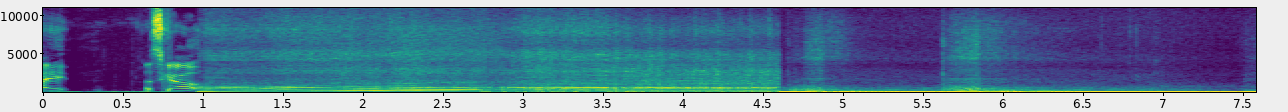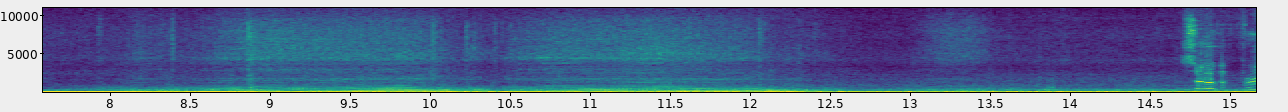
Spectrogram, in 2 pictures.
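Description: A car engine revs up and down as the car accelerates and shifts gears.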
